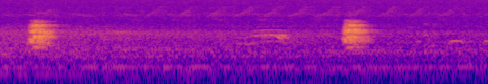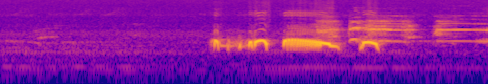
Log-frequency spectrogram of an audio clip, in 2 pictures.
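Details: Decoy spotted dove used to lure wild birds: two brief rough calls spaced a few seconds apart, then a run of low hollow coos with wavering, bouncing notes near the end over a faint background hum.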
